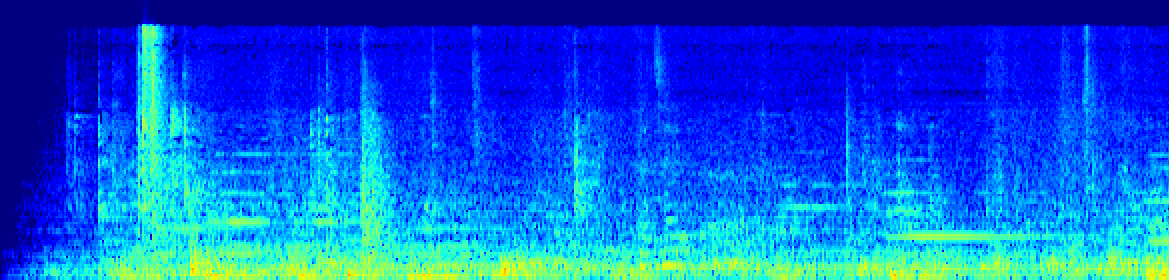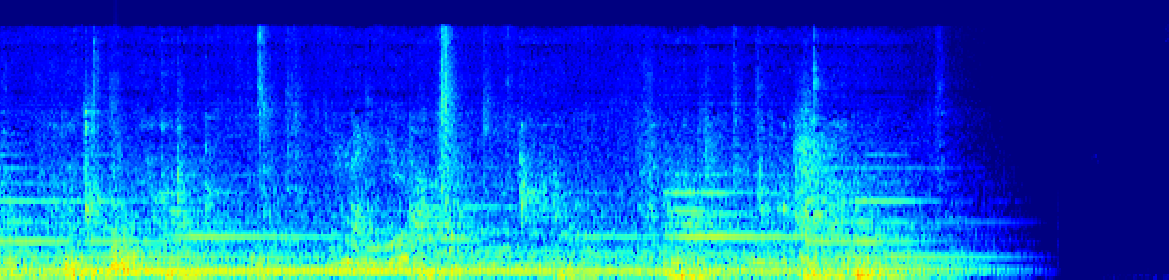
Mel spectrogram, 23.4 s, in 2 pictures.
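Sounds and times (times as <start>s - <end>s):
church bells struck by cord-pulled hammers: 0.3s - 22.2s.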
